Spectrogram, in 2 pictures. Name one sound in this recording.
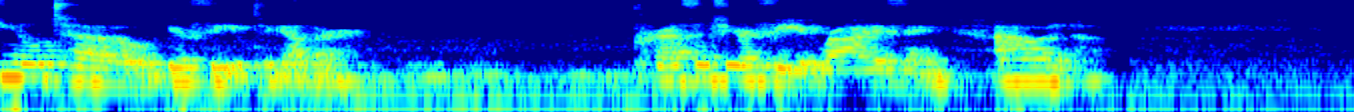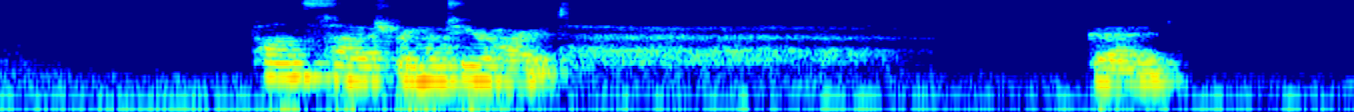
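A young woman speaks calmly and clearly into a nearby microphone.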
